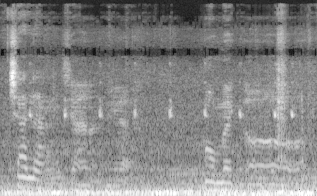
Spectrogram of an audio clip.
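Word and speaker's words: canang: how do you say that in we say Chang Chang Chang yeah go make a protection offering to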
